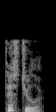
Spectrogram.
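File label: "fistular", British English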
